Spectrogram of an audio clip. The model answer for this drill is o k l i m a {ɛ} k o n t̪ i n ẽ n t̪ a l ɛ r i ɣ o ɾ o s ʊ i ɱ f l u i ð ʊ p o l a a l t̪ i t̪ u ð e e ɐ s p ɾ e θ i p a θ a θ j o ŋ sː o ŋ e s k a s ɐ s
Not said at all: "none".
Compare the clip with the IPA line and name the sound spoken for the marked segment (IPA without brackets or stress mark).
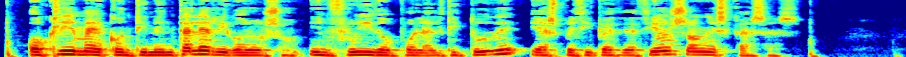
ɛ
